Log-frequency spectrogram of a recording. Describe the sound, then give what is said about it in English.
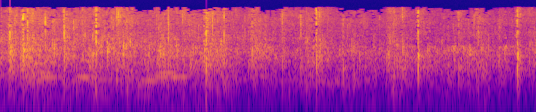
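Steady audience applause, a dense wash of many hands clapping at once, loud and continuous throughout with scattered sharper claps standing out. “Round of applause.”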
